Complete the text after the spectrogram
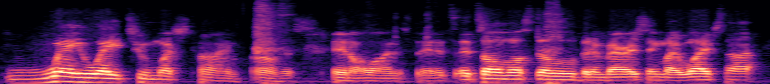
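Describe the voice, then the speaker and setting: Man from Norway, low voice, rambling with fillers, tired, lo-fi dull sound. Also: moderate pace. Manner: rambling, many fillers and restarts. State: short on sleep. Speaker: NFT artist guest. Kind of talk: casual podcast chat.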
